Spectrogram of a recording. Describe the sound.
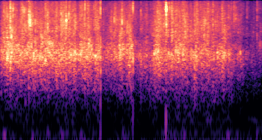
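Audience applause welcoming a panel of speakers, with dense, steady clapping from many hands throughout that eases slightly at the end.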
